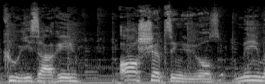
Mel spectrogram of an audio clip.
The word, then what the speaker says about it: Kugisaki: know every single reaction, I called her Kugurasaki. I know now her name is Kugisaki. I'm pretty sure that's how you pronounce it, Kugisaki.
